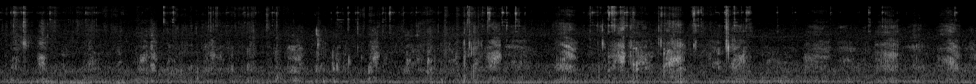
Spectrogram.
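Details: Bulldog and a vizsla at play, giving rapid short yips and whimpers, roughly a hundred a minute and irregular, loudest near the sixth to seventh seconds over a steady low hum.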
